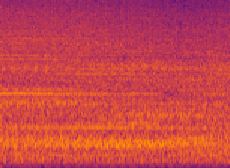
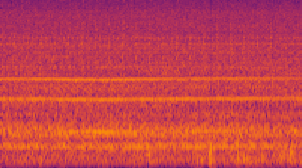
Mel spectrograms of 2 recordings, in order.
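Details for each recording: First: Toyota Highlander after replacing the alternator with a bad bearing and fitting a new belt: steady even idle hum with a faint constant whine, no squeal, chirp or belt slip on start; charging normally, no alternator light. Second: Toyota Highlander alternator with a failing bearing, suspected caused by the belt used: steady high whine over the idling engine, engine started by remote start with hood open.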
